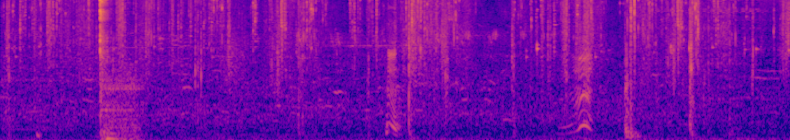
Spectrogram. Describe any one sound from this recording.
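Footsteps thud and scrape on a rooftop.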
